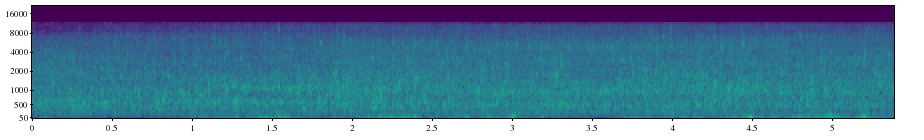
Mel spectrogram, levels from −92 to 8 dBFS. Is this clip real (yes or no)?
yes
